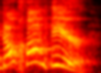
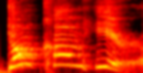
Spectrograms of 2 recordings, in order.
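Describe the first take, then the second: First: Higher, quick flat brush-off; blunt dismissal. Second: Very slow, every word spaced and leaned on; slow emphatic. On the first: Telling fans abroad to stay away, brushing them off. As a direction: toss it off fast. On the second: Telling fans abroad to stay away, each word slowed for emphasis. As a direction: spell it out word by word. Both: Retold or imitated. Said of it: "I'm like".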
